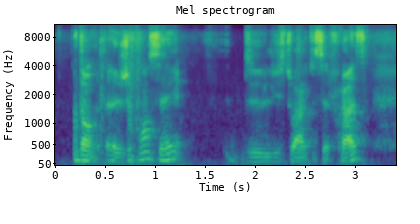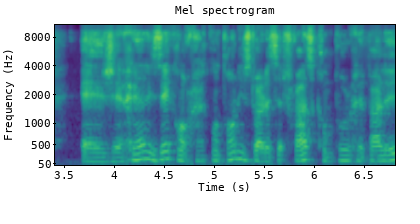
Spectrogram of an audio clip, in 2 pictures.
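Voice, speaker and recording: A man speaks at a moderate pace with ordinary pitch variation and a somewhat breathy voice. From United States. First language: English (speaking French). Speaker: language learner vlogger. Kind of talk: casual explainer vlog. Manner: halting, many hesitations.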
